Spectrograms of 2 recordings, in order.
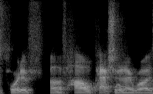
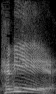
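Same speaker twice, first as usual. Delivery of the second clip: high, loud, exaggerated Rhode Island come here with the r dropped; overdone accent; 11 semitones higher, 5 dB louder than usual. Actor imitating the trooper's accent, overplayed and high. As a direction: ham up "Come here" as "come heah". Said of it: "they were a little over dramatized".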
